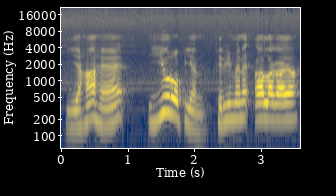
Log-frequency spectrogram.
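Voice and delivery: usual speaking voice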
